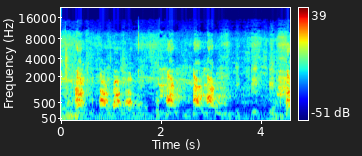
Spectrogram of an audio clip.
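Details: Young Rottweilers in a kennel exercise yard barking in short bursts, paired barks coming roughly every half second to a second, with faint rustling between them.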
